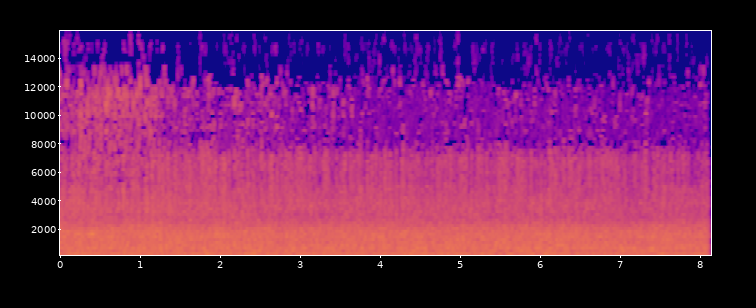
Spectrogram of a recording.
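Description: A stationary 500 series Shinkansen with its doors open, its onboard equipment giving a steady hum and rush of noise.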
